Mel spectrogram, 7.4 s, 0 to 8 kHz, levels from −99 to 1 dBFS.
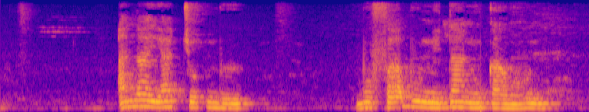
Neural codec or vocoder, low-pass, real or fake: none; 7.2 kHz; real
